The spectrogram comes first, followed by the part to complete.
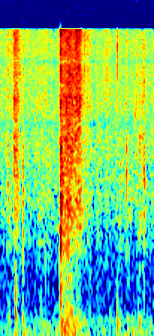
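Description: Faint rustling of feet shifting in dry fallen leaves, with a brief louder crunch just before the middle and a few light clicks.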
